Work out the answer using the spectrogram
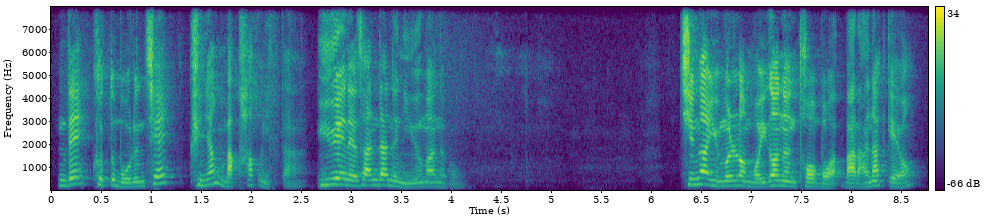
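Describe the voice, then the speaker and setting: A woman giving an animated lecture at church, asking the audience questions and acting out what people say. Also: medium pitch, moderate pace. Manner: animated, asks the audience questions, acts out quotes. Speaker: church lay speaker. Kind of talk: lively church lecture to youth. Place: church hall.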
